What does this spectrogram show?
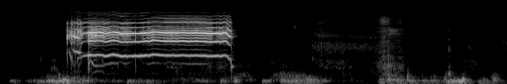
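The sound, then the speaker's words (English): A loud, steady, high-pitched whine held for about a second and a half, seemingly a voice imitating a vacuum cleaner plunged into fluff, followed by quieter rustling and low murmurs. “And Serenity plunged the vacuum deep into the dreadful fluff, and it made what an awful sound it made.”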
